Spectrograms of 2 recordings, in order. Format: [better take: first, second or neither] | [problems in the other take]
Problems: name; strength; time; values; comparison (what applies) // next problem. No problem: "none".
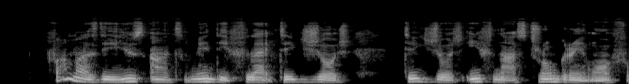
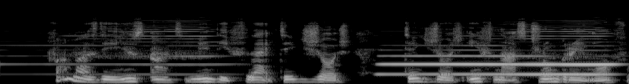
first | noise reduction (classical method log-MMSE)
